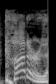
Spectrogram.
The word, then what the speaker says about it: Qatar: She says the emphasis on the first syllable, Cutter.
